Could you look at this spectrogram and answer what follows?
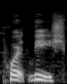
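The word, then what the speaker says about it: Portlaoise: they grow up in is pronounced port leash but isn't spelled like that and then we had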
